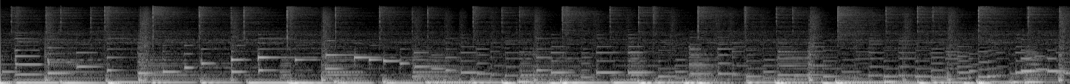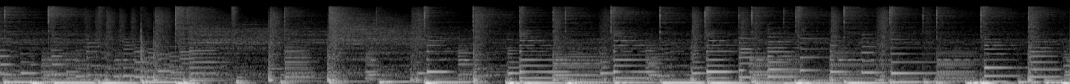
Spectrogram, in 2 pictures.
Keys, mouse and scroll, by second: 1.0 middle click, 2.3 c, 3.2 shift+f, 3.9 middle click, 4.9 shift+f, 5.1 t, 5.9 middle click, 5.9 a, 6.6 g, 7.6-8.8 scroll down 1, 8.9 middle click, 12.5 scroll down 1, 12.8 middle click, 13.2 t, 13.4 z, 13.9 middle click, 14.1-14.8 scroll up 1, 16.2-16.7 scroll down 1, 18.3-20.1 scroll down 1, 20.4-21.4 scroll down 1.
